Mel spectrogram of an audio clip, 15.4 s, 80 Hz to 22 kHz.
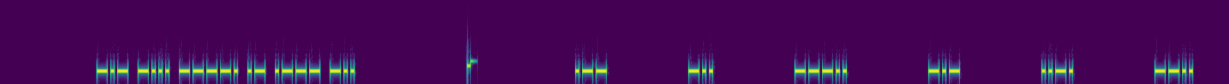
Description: Morse code, heard as a keyed tone, about 28 wpm, spaced as for 12 wpm, 700 Hz. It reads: KB9AJD WD8KFZ
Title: USA Call Signs - 6 Characters - 8x Character Spacing - 28wpm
